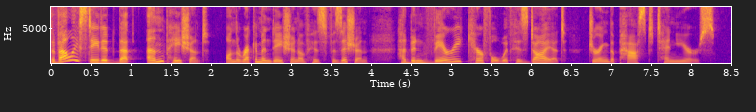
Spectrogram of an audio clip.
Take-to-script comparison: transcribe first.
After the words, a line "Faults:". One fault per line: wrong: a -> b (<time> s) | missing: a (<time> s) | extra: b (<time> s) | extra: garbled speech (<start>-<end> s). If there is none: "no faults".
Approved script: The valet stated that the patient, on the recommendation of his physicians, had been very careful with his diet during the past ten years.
The valet stated that an patient, on the recommendation of his physician, had been very careful with his diet during the past ten years.
Faults:
wrong: the -> an (1.2 s)
wrong: physicians -> physician (3.5 s)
